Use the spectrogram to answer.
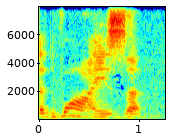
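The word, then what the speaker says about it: advise: بچهها اینجا دقت کنید ادوایس با سی نوشته شده اینجا اسمه خب اگر من به معنای پند و نصیحت اگر من این رو با اس میذاشتم اونوقت تلفظش چی بود؟ ادوایز و اون یک فعل بود درسته؟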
